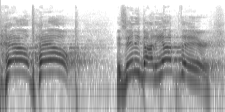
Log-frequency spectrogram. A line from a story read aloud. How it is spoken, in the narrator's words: He yells this for a long time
